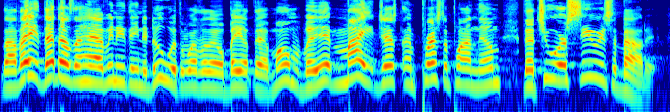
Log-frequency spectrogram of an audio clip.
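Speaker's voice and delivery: ordinary delivery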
